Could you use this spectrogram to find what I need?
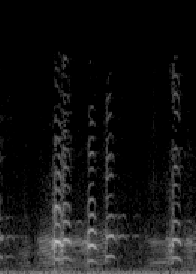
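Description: A goose honks a few loud, nasal calls at irregular intervals over a low, steady background rumble.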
